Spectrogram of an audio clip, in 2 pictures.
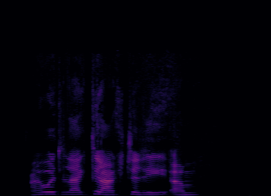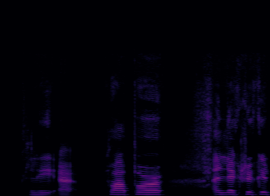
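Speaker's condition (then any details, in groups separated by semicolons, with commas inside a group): Down syndrome; described as a learning disability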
